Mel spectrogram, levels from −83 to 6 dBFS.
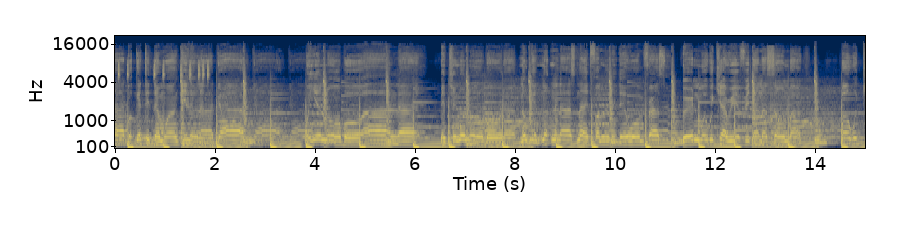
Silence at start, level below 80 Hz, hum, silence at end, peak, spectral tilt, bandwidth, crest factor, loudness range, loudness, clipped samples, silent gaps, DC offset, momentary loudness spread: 0 s; -18 dBFS; none; 0 s; 0 dBFS; -5.5 dB/octave; 17 kHz; 10 dB; 1 LU; -12 LUFS; under 0.1%; none; under 0.1%; 5 LU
